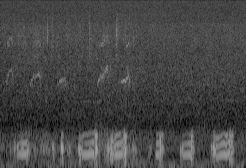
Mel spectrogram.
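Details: Wild pigeon at a nest during an attack on a nestling by an intruder pair; deep looping coos repeated about twice a second, with faint high chirps above.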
